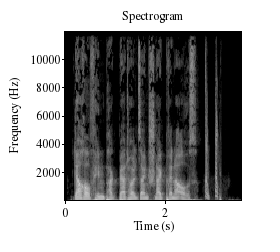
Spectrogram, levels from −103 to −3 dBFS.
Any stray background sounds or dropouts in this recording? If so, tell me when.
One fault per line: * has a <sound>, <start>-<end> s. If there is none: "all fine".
* has a chirp, 2.8-3.1 s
